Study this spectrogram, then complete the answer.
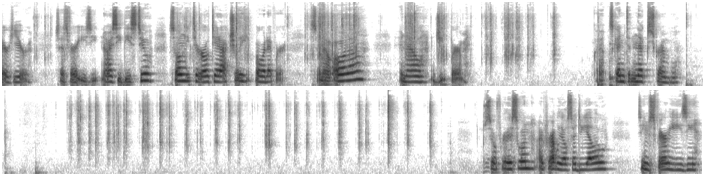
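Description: A plastic puzzle cube clicks and clacks as it is turned quickly.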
